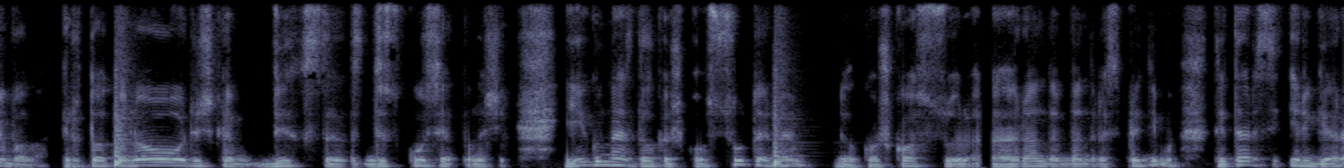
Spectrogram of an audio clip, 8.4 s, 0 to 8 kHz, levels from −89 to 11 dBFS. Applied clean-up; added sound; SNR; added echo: neural mask model RNNoise.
